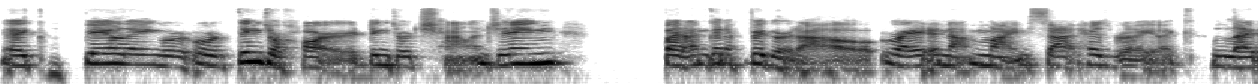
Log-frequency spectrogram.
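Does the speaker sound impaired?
Yes: hearing loss; bilateral, noticed about age 5, analog then digital hearing aids, right ear beyond aid benefit, left hearing aid.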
